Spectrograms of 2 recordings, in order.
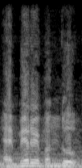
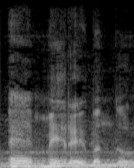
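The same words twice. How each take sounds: First: It is said in a plain, unaffectionate tone. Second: It is said in a warm, loving tone. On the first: The speaker calls it wrong. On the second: The speaker calls it right.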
